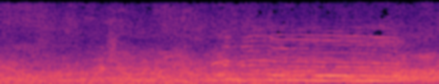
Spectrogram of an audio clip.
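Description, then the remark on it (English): A large crowd at a concert fills the air at a steady loudness, a dense wash of many people singing along together, with sustained tones rising out of the mass in the second half. “Oh, and then the crowd gets involved.”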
